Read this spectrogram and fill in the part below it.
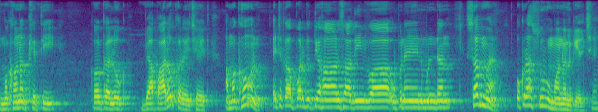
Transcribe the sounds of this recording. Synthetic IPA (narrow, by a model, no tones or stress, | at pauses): məkʰənəkʰːet̪i | kəkelokbjapaɾokəɾɛt͡ʃʰɛjt̪ʰaməkʰəneʈʰkapəɾbʱət̪əɦaɾsad̪ʱiʋiʋaupnenmuɳɖənsəbʱme | okɾasubʱmanəlɡḛlt͡ʃʰɛ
